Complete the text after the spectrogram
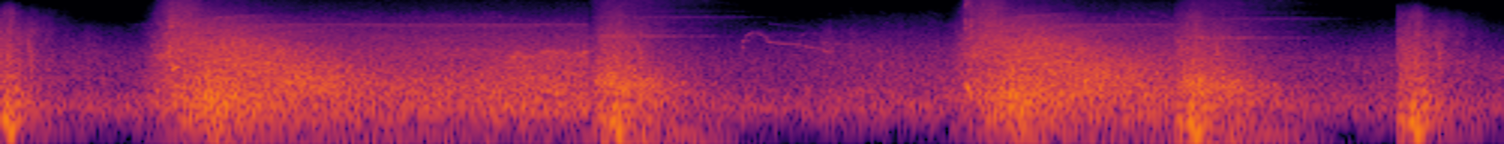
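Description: Jet wings roar in loud swooshing bursts.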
